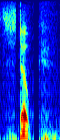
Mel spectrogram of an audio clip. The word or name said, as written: Stoke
